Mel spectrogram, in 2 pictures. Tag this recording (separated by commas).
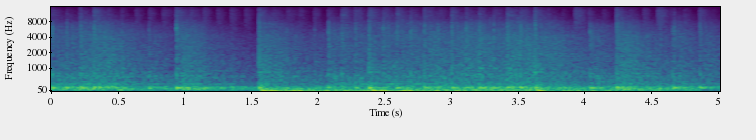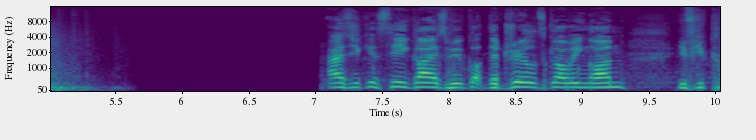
Music, Speech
